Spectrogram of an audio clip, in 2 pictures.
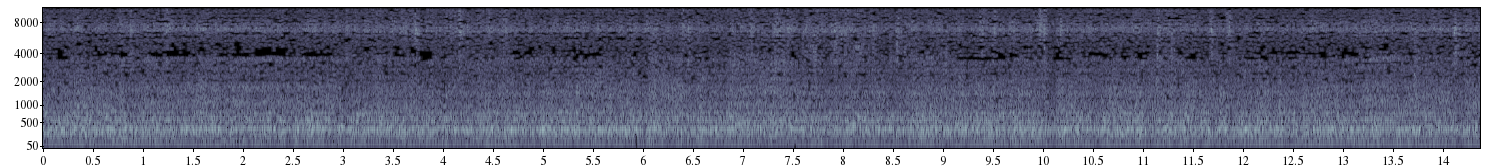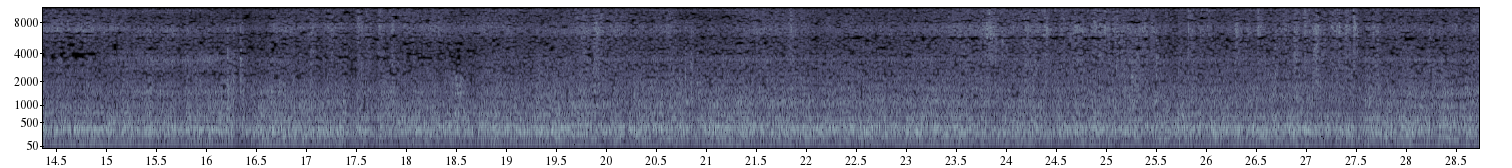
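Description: Truck-mounted borewell drilling rig running steadily: its engine and air drilling make a loud, unbroken mechanical drone with a deep steady hum, as the bit drills into the ground.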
